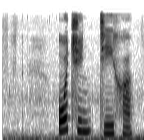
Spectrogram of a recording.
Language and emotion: Russian, neutral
